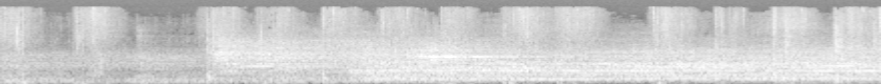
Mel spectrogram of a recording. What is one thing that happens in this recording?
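Footsteps scuff slowly on a hard floor.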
